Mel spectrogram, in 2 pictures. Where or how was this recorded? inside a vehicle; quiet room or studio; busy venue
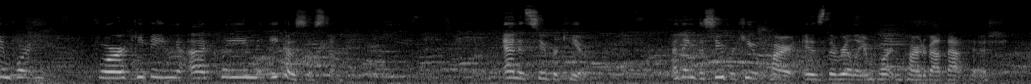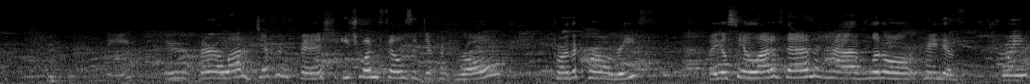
busy venue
